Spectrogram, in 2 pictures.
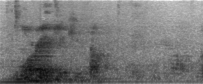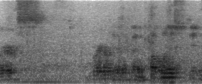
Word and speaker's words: Jakiela: Jakiela rhymes with tequila.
